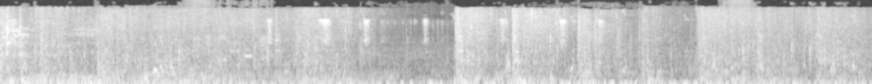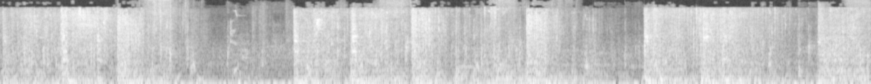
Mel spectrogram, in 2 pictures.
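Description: A pickaxe strikes objects with repeated sharp clangs and thuds.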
